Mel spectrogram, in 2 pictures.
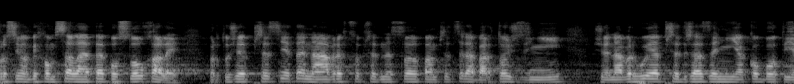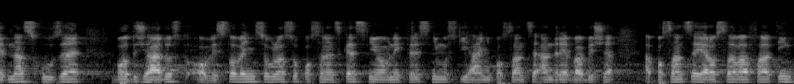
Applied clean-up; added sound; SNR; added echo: none; none; none; reverberation time 0.2 s.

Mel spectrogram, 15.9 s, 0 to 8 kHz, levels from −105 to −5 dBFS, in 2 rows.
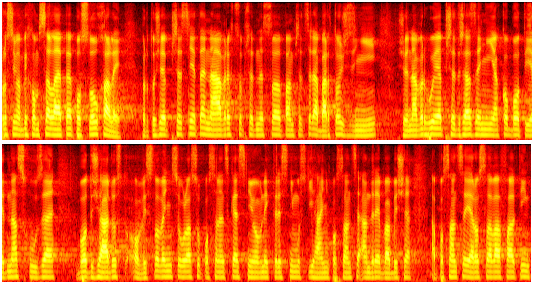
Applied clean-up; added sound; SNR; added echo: none; none; none; none.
